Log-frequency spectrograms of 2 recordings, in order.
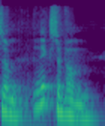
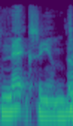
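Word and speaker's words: NXIVM: Nixivum. That's what I would say. Nixivum. – I mean, I saw in multiple articles, it is pronounced Nexium, just right. like the antacid.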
